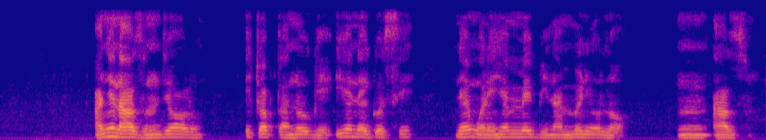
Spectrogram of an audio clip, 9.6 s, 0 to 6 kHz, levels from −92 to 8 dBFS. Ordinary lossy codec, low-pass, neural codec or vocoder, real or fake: none; 5.4 kHz; vocoder, 44.1 kHz, 128 mel bands every 512 samples, BigVGAN v2; fake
